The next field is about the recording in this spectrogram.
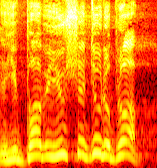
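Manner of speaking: put-on coaxing Hawaiian accent. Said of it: "in this Hawaiian accent".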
